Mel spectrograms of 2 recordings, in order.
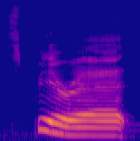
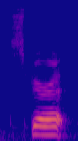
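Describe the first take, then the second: First: Loud summoning call. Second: Said in the usual way. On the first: Acted. Summoning the Spirit with a loud call. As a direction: call the Spirit loudly into the room.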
